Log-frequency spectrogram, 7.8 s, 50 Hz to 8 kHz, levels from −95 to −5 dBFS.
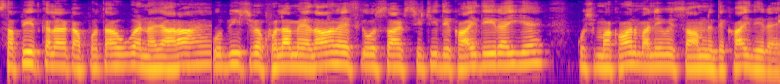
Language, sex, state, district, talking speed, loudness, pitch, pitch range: Hindi, male, Bihar, Bhagalpur, 245 wpm, -15 LUFS, 150 Hz, 145-160 Hz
